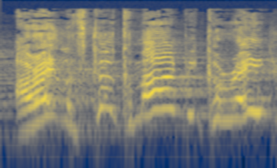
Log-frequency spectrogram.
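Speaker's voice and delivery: high, eager mock cheering-on; crowd's encouragement. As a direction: urge him on like a sudden best friend. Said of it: "when then Jesus calls them, they're like".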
